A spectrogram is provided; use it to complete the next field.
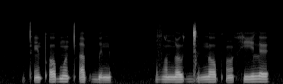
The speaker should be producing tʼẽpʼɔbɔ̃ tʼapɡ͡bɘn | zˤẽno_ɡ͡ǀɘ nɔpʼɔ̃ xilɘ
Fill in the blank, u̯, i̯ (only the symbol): u̯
